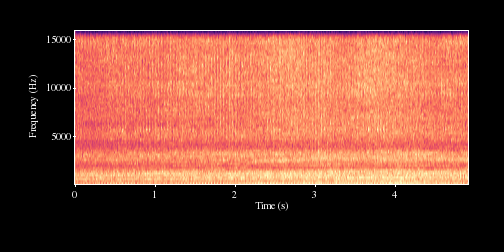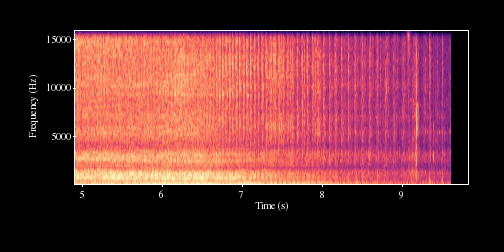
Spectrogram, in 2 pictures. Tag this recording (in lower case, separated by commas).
lawn mower, vehicle, lawn mowing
